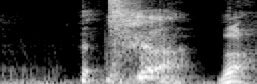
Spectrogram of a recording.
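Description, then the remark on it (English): A single loud sneeze, set off by a coat: a quick breathy intake, then an explosive, hissing burst, followed a moment later by a short voiced exclamation. “Oh, man, that coat keeps making me sneeze.”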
